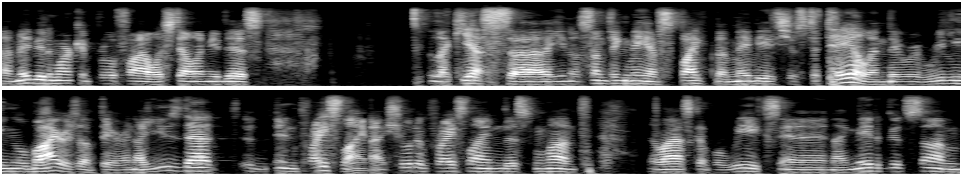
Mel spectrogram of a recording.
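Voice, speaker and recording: A man with a non-native accent, medium pitch, ordinary pitch variation and a fairly quick pace. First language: not English. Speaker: options trading educator. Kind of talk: webinar presentation.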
